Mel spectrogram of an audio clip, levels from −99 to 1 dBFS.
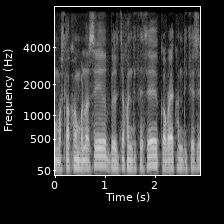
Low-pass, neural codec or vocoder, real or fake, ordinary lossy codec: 7.2 kHz; codec, 16 kHz, 4 kbps, X-Codec, HuBERT features, trained on balanced general audio; fake; AAC, 48 kbps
